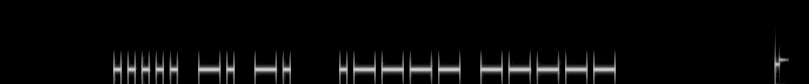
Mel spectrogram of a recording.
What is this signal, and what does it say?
Morse code, heard as a keyed tone, about 17 wpm, 700 Hz. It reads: 5NN 10
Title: CQ WW DX Contest Exchange Encore - 17wpm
